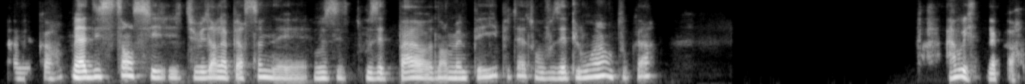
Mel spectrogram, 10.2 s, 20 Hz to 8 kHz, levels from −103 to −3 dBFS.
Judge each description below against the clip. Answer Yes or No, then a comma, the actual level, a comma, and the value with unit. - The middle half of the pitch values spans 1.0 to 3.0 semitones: No, average, 3.7 semitones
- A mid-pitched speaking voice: Yes, medium, 180 Hz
